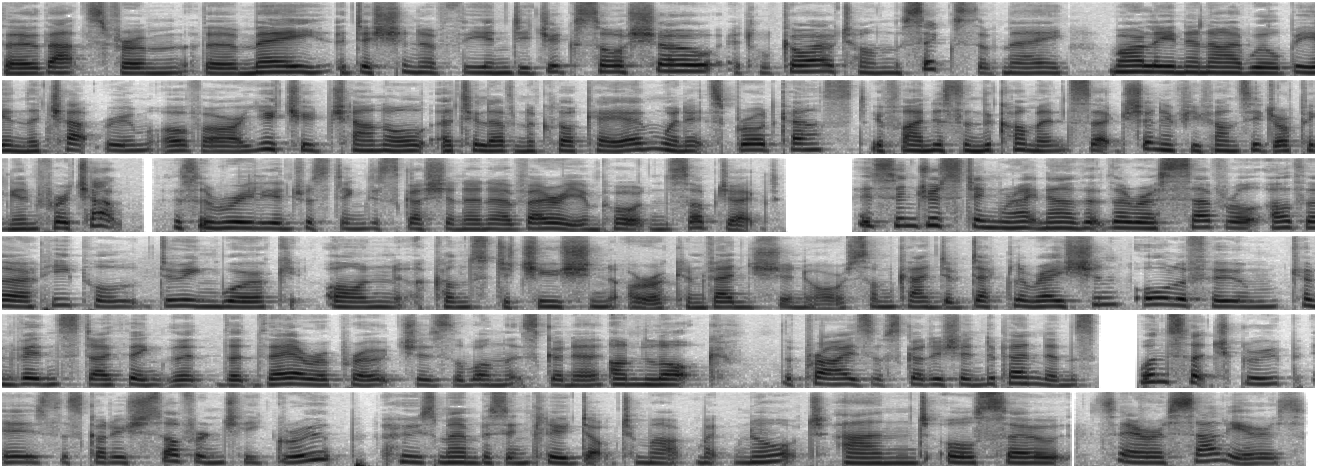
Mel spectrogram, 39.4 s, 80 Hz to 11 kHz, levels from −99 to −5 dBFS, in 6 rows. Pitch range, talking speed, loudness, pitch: 190-215 Hz, 195 wpm, -20 LUFS, 200 Hz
